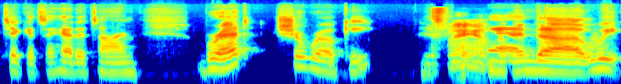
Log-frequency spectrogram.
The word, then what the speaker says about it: Sheroky: that you get tickets ahead of time brett sharoki yes ma'am and uh we and don't mispronounce it sharoki that's right it's you know it's like vowel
